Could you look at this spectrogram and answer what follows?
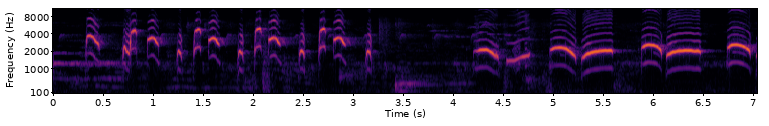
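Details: Bird singing: a run of short, clear, whistled notes with upswept and downswept slurs at first, then louder, ringing whistles with a steady pitch, each ending in a flick, repeated roughly every half second. The background is quiet.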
